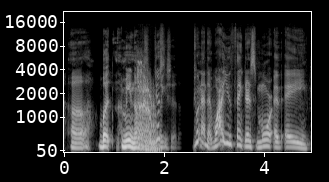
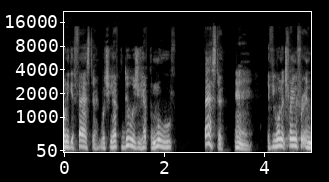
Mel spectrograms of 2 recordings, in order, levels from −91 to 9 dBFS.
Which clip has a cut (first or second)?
first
